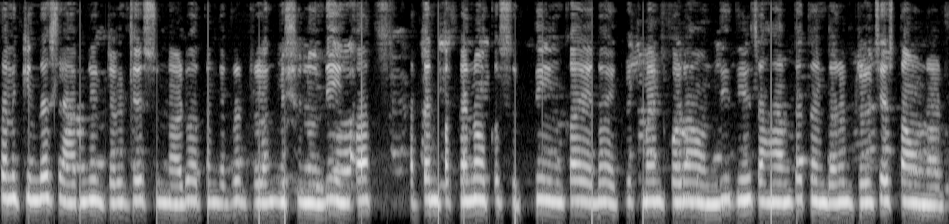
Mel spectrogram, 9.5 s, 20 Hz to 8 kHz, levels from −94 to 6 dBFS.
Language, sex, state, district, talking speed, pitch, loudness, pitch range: Telugu, female, Andhra Pradesh, Guntur, 100 wpm, 230 Hz, -14 LUFS, 220-235 Hz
